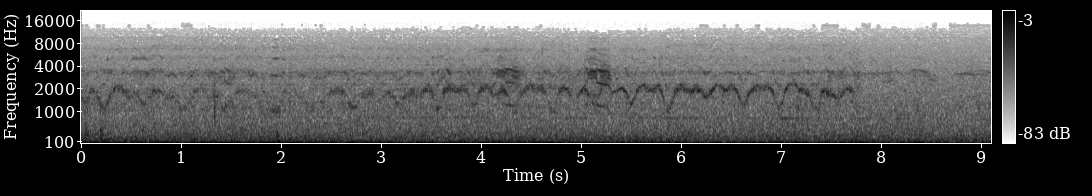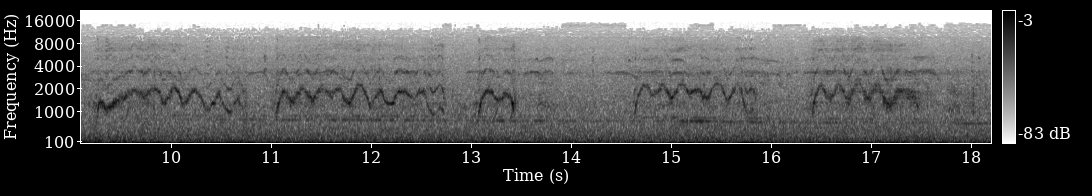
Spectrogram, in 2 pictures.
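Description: Seabirds calling over the water in repeated runs of short rising-and-falling notes, coming in several bouts, over a steady low rumble of wind and water.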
